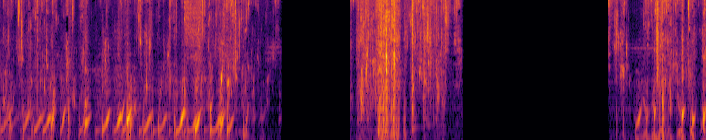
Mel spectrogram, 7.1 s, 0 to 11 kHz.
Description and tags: WATER BUBBLES LARGE 01
bubbles, lava, liquid, spurt, thick, water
